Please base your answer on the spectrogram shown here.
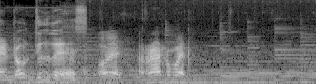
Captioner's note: pirate Speaking Spanish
